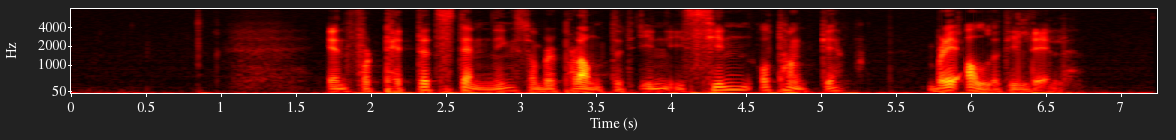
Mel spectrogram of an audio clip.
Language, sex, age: Norwegian, male, 49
